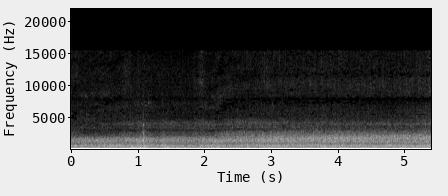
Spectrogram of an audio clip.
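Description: Old Caterpillar excavator's diesel engine running steadily with a deep, even hum as the machine crawls on its tracks through shallow floodwater.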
